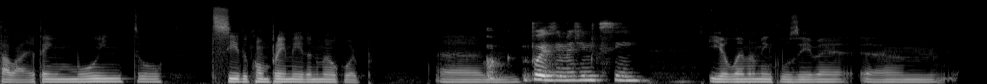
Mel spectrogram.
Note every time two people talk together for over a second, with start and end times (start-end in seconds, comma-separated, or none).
none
